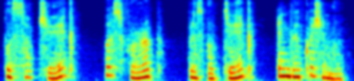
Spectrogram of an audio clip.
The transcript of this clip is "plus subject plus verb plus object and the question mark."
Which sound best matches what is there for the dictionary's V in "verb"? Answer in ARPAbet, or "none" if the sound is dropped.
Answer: F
